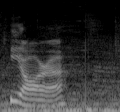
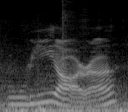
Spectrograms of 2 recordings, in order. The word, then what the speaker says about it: Liara: Not Kiara. Liara.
